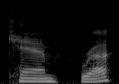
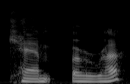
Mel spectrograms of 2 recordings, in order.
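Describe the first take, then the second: First: The middle vowel is dropped from the word. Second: The middle vowel is fully pronounced in the word. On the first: "the sounds in brackets aren't um, are de-stressed or omitted" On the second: "instead of"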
